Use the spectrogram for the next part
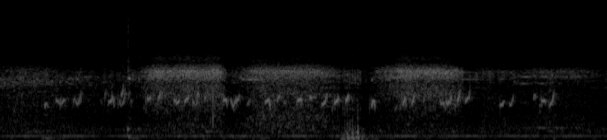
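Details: Pet guinea pigs Oreo and Donut, kept together, with Oreo afraid of Donut after repeated fights; short soft squeaks and chirps in irregular runs, overlaid by hissy rustling bursts about a second long.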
